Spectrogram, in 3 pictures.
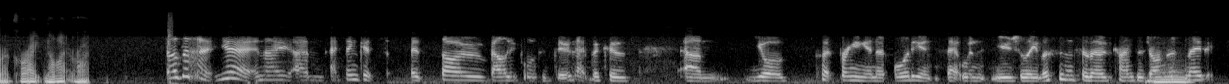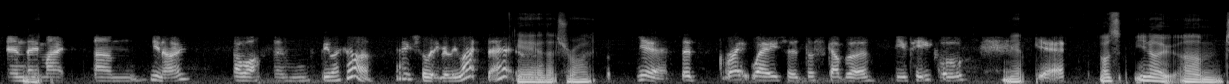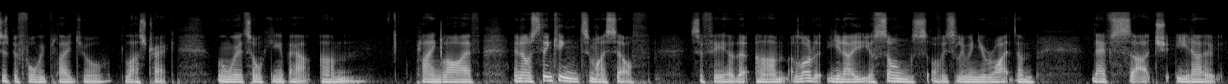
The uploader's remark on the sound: LIVE on the line to chat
